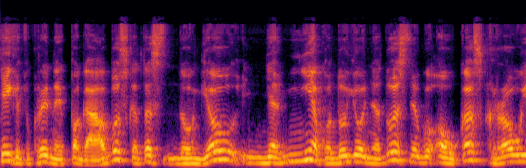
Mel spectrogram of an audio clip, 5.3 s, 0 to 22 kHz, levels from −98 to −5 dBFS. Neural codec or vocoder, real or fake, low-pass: none; real; 14.4 kHz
